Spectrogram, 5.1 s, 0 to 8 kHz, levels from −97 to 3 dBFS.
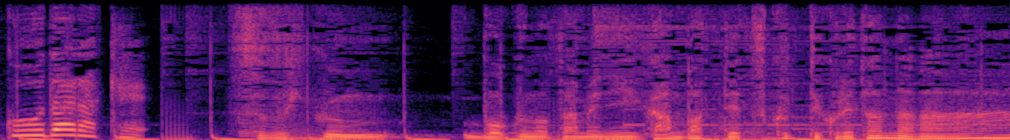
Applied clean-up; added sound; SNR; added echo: none; none; none; none.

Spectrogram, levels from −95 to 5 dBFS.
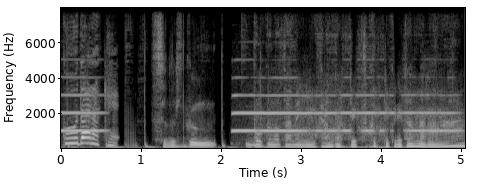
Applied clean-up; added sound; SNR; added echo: neural diffusion model UNIVERSE++.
